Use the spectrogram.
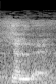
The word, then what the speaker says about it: Hyundai: Let's just do it together. Sunday, Monday, Hyundai. All right? Okay. It's Hyundai, pronounced Hyundai, not Hyundai.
